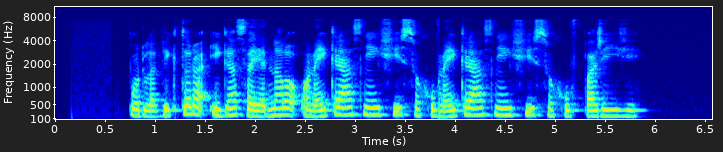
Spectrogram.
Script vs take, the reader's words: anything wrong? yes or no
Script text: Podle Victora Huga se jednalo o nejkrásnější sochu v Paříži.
yes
